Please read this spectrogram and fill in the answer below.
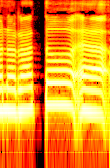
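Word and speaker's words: Honorato: Onoato. Yeah, because the H isn't pronounced in Portuguese, right? – Correct. Yeah. – Yeah, Onorato only had like 100 down, like was it 3,903, yeah, like just shy of 4,000.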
